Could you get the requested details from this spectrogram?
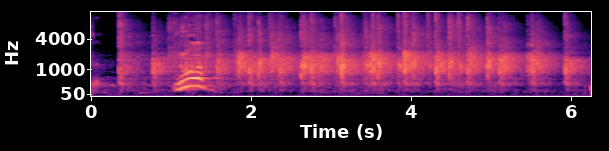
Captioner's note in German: Beifall AfD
